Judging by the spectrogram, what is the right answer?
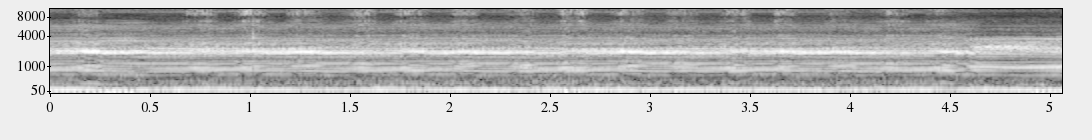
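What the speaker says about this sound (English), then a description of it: "First I work on the large areas with the big needle, but not directly at the edge." Tattoo machine running with a large needle on skin while shading broad areas, giving a steady, close electric buzz with a constant low hum and no pauses, heard alone.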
